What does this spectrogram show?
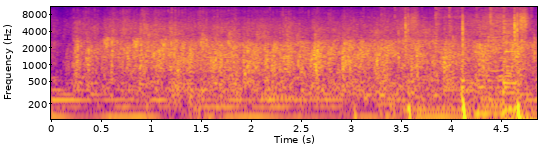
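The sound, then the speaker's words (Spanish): An audience applauds steadily for several seconds, a dense, continuous wash of clapping hands with a low musical hum sustained underneath and occasional brief cheers rising through it. “Dele un aplauso al Rey.”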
